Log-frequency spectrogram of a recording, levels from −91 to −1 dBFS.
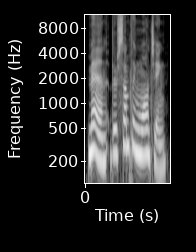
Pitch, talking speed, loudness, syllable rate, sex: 230 Hz, 140 wpm, -17 LUFS, 5.1 syllables/s, female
